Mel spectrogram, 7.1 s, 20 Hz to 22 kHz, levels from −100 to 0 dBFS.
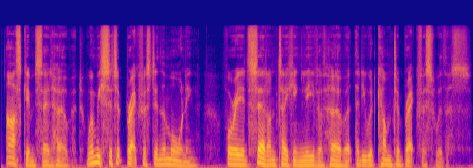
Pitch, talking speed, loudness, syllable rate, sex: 105 Hz, 245 wpm, -20 LUFS, 5.5 syllables/s, male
